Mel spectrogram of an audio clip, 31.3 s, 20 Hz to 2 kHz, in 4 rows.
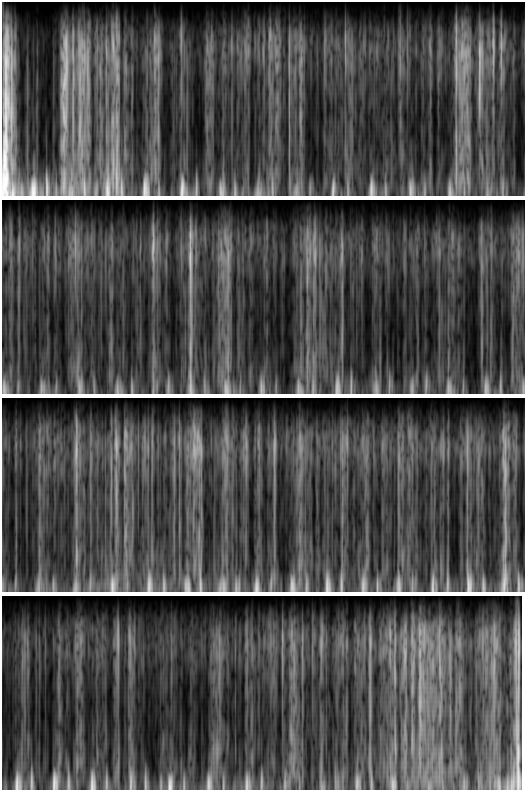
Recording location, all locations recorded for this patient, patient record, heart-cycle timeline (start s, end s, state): tricuspid valve (TV)
aortic valve (AV)+pulmonary valve (PV)+tricuspid valve (TV)+mitral valve (MV)
#Age: Adolescent
#Sex: Male
#Height: 165.0 cm
#Weight: 55.7 kg
#Pregnancy status: False
#Murmur: Absent
#Murmur locations: nan
#Most audible location: nan
#Systolic murmur timing: nan
#Systolic murmur shape: nan
#Systolic murmur grading: nan
#Systolic murmur pitch: nan
#Systolic murmur quality: nan
#Diastolic murmur timing: nan
#Diastolic murmur shape: nan
#Diastolic murmur grading: nan
#Diastolic murmur pitch: nan
#Diastolic murmur quality: nan
#Outcome: Abnormal
#Campaign: 2014 screening campaign
0.00	1.54	unannotated
1.54	1.66	S1
1.66	1.76	systole
1.76	1.86	S2
1.86	2.10	diastole
2.10	2.21	S1
2.21	2.32	systole
2.32	2.40	S2
2.40	2.66	diastole
2.66	2.78	S1
2.78	2.88	systole
2.88	2.98	S2
2.98	3.24	diastole
3.24	3.36	S1
3.36	3.48	systole
3.48	3.56	S2
3.56	3.82	diastole
3.82	3.92	S1
3.92	4.04	systole
4.04	4.16	S2
4.16	4.36	diastole
4.36	4.48	S1
4.48	4.60	systole
4.60	4.70	S2
4.70	4.92	diastole
4.92	5.04	S1
5.04	5.16	systole
5.16	5.26	S2
5.26	5.50	diastole
5.50	5.62	S1
5.62	5.74	systole
5.74	5.84	S2
5.84	6.10	diastole
6.10	6.20	S1
6.20	6.32	systole
6.32	6.40	S2
6.40	6.70	diastole
6.70	31.34	unannotated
